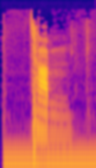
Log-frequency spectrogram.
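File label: "tsham1", Teochew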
